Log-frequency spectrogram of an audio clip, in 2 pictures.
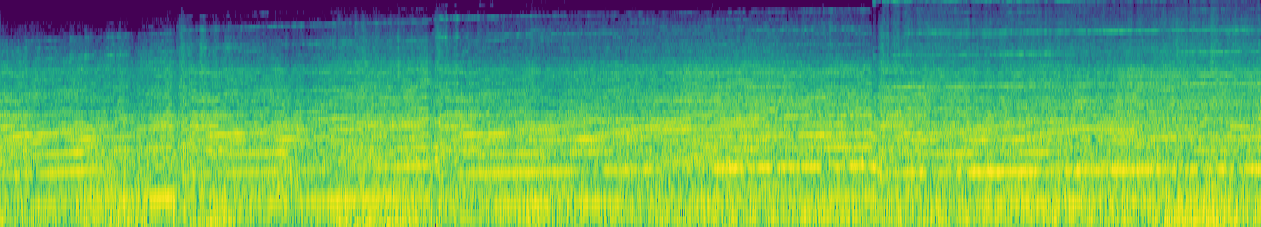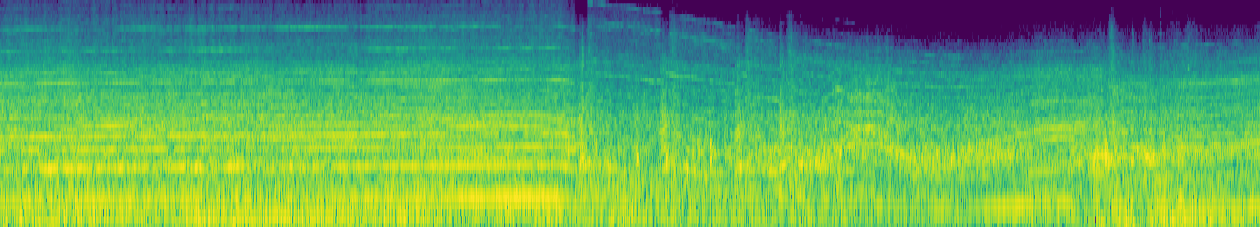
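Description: Race car engine in the Assetto Corsa EVO driving game, a steady loud drone holding high gear on a clean lap, pitch shifting as gears change and easing briefly near the end, with no talking.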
